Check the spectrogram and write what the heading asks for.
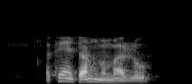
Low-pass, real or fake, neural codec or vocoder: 3.6 kHz; fake; codec, 16 kHz, 4 kbps, X-Codec, WavLM features, trained on Multilingual LibriSpeech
